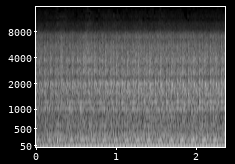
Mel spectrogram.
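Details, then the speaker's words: Fiat Qubo 1.3 Multijet diesel after timing chain refit: steady idle with hard regular clatter over low rumble, some oil spitting possibly from turbo; injectors suspected as next step, not confirmed. "comme une patate il claque un peu peut-être la prochaine étape c'est les éjecteurs"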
